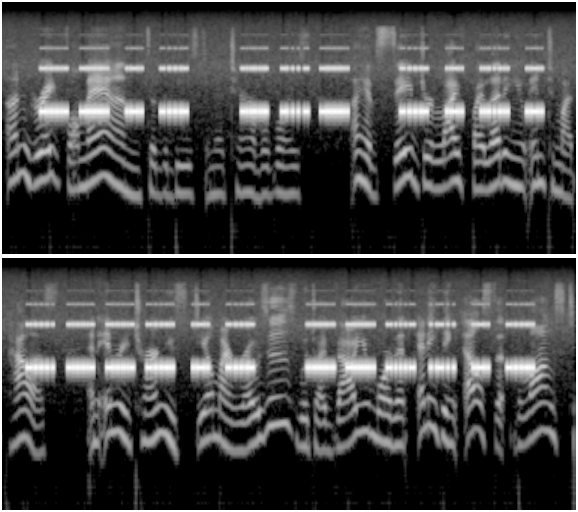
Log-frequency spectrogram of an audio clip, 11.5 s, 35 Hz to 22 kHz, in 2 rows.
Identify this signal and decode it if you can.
Hellschreiber (Feld-Hell, 122.5 baud), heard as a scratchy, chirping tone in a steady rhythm, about 1330 Hz, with speech in English. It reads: DEIA QUE AIXI PODRIA SENTIR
